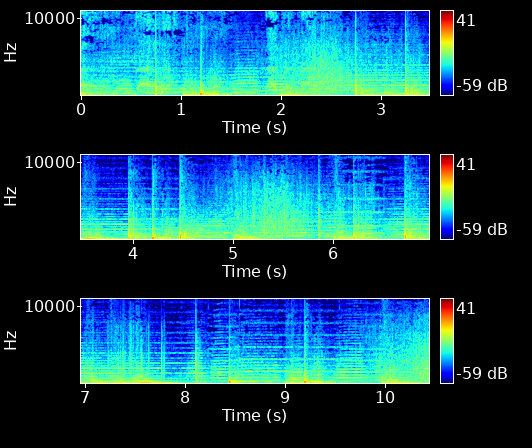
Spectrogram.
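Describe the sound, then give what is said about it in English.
Fireworks go off in a steady string of loud bangs and crackles about every second, layered over a sustained tonal backdrop; nobody speaks. “Fireworks!”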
